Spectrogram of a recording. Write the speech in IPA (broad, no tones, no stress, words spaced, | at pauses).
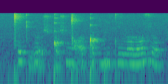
ǀʰekʰḭlo̰ʃǃo̰ʃ ŋ͡ǀɔ̰lǃɘp bitʲɾi lolozʲo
